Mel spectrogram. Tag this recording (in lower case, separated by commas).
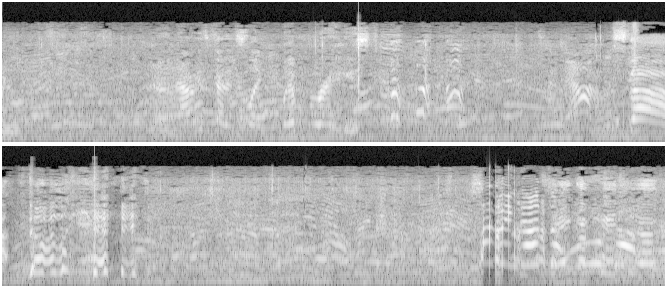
music, speech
